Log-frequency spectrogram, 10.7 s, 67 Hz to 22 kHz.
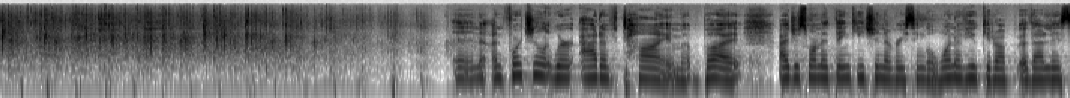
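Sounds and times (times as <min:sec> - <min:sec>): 
audience applauding: 0:00.0 - 0:04.6
speech: 0:04.6 - 0:10.6.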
